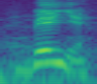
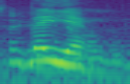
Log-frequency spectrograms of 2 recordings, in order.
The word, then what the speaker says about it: beignet: B-E-I-G-G-N-E-T. Beignet. – Beignet. – B-E-I-G-N-E-T.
